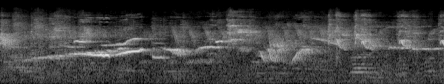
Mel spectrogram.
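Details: White-rumped shama in energetic song: loud whistled notes sliding up and down, some harsher squawky phrases, a steady high faint tone behind, no other clear sounds.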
